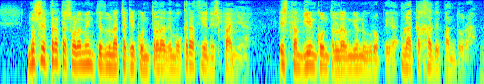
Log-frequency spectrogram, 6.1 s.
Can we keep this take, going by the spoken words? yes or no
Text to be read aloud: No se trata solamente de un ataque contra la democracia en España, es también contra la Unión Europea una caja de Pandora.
yes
